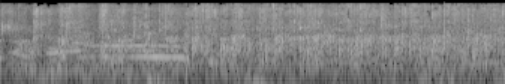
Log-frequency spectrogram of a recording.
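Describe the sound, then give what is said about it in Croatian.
An audience applauds after a cultural performance in the Zagreb Kajkavian dialect: dense, steady clapping throughout, with a voice briefly heard over it early on. “A taj rad i trud publika željna kulturnih događaja nagradila je obilnim pljeskom.”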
